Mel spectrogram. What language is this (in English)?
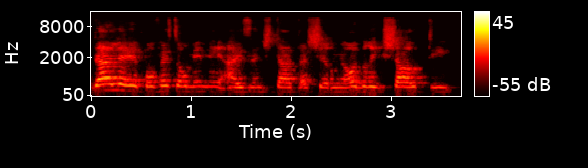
Hebrew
